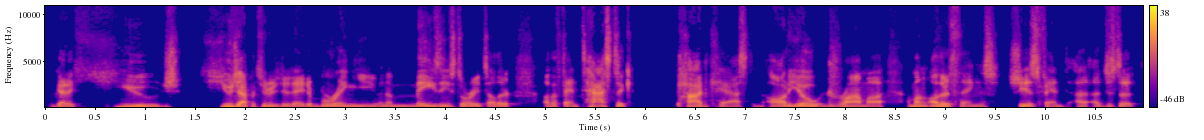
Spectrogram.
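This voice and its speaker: A man's voice: fairly low pitch, moderate pace, a bit bright, no echo. A man hosting a podcast in a conversational, enthusiastic and emphatic way. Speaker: podcast host and interviewer.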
